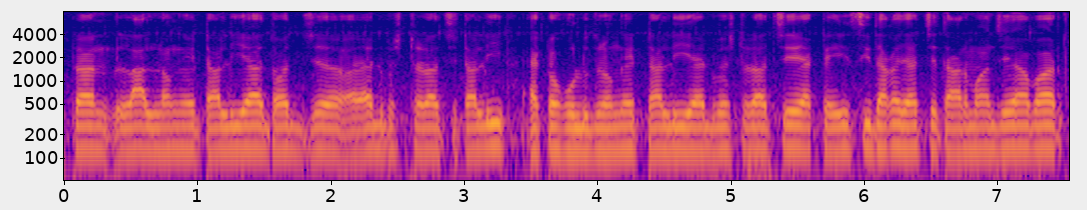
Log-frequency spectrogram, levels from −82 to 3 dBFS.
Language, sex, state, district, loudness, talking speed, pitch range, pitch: Bengali, male, West Bengal, Jhargram, -23 LUFS, 175 wpm, 125-130 Hz, 125 Hz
